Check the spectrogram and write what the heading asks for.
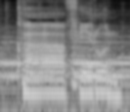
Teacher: Huruf kaf keluar dari pangkal lidah sedikit ke depan.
